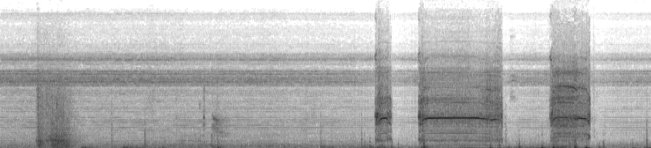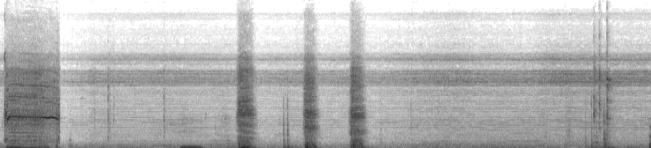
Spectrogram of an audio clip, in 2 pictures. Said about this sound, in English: now we will drill the holes through the back side.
